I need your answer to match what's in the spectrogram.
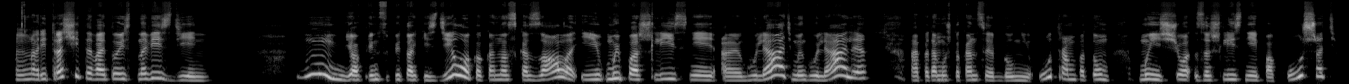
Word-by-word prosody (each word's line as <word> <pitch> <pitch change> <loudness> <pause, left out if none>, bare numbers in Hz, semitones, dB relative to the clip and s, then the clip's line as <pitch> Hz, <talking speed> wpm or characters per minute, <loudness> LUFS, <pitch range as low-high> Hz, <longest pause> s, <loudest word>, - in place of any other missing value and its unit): Говорит: 235 +3 -3
"Рассчитывай, 295 -7 +4
то 250 +2 -4
есть, 250 -2 -2
на 250 +1 +1
весь 275 -4 0
день." 180 -1 -3 0.9
Ну, 380 - +2
я, 210 0 +5
в - - -20
принципе, 220 -1 -4
так 210 -1 +2
и 195 - -4
сделала, 320 - +4
как 210 -3 -4
она 215 0 -1
сказала, 225 - +2
и 225 +1 -2
мы 260 +3 +2
пошли 235 0 +1
с 245 - -7
ней, 205 -2 0
э, 185 0 -2
гулять, 245 - +2
мы 210 -1 -1
гуляли, 285 - +2 0.4
а, 195 - -3
потому 205 +2 -2
что 195 -1 -8
концерт 200 -2 -3
был 180 +1 -3
не 185 -2 -5
утром. 250 -7 -2
Потом 220 0 -3 0.3
мы 230 +2 -1
ещё 220 +1 +2
зашли 200 +3 -3
с 225 - -5
ней 205 -1 0
покушать 365 - +1
225 Hz, 180 wpm, -25 LUFS, 205-260 Hz, 0.9 s, я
